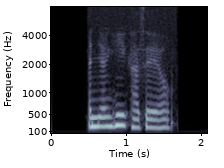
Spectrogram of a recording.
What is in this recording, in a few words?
goodbye, Korean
